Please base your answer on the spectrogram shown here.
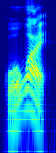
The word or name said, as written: guo2wai4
